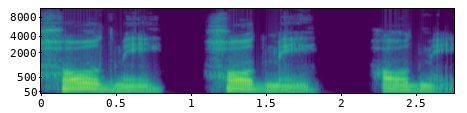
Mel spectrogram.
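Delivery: mock bawling, cracking voice. Retelling an emotional release while lying on the ground, retelling bawling with a cracking voice. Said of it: "my voice was cracking, and I sounded like I was 2 years old".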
